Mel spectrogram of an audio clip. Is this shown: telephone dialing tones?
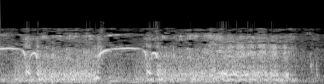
no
